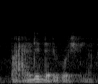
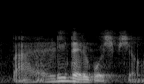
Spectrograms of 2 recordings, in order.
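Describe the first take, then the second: First: Whispered, stress on 빨리; whispered plea. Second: Said in the usual way. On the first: Shown as a demonstration. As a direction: breathe 빨리 데리고 오십시오 as a hushed urging. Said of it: "repeated plea whispered". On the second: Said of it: "repeats the plea, second softer".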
